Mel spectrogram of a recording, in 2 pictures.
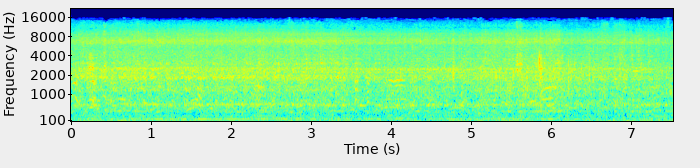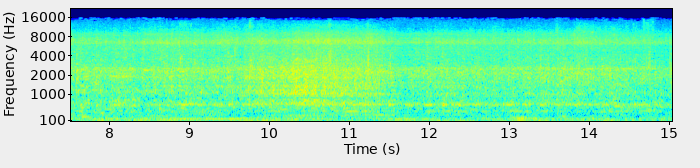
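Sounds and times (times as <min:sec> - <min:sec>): car engine running at low revs: 0:00.0 - 0:15.0.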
